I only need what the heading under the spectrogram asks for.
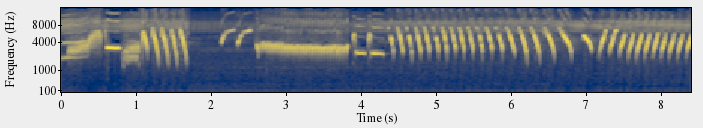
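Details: Varied canary song: twisting whistles, a swift run of falling notes, a steady buzzy rattle and a short low note, then a long regular series of sharp descending sweeps. A faint background hiss is present throughout.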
